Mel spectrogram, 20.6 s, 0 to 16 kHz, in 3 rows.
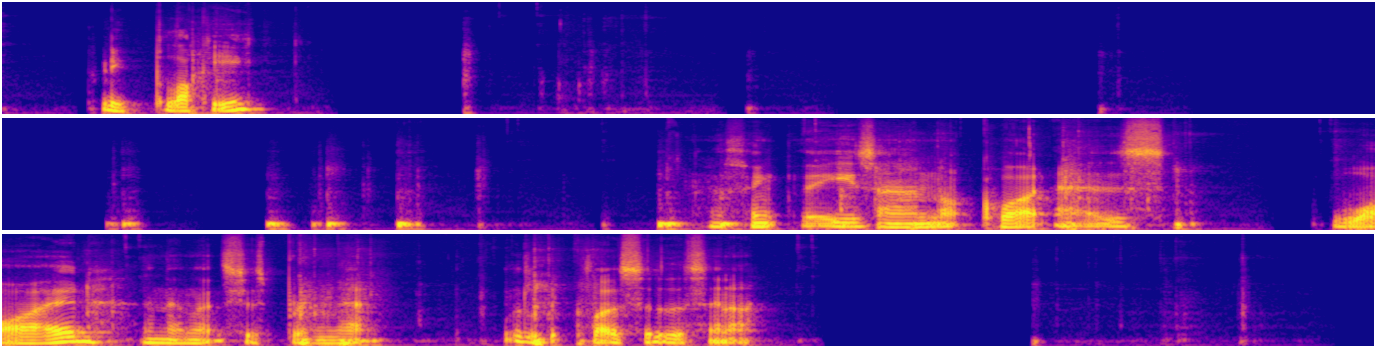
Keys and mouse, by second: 1.0 `, 2.3 1, 2.5 click, 2.9 s, 5.4 z, 7.6 middle click, 8.5 middle click, 9.2 3, 10.1 middle click, 10.8 shift+click, 11.2 s, 12.5 s, 14.1 3, 15.2 g, 16.4 g, 17.8 `, 18.9 ctrl+z, 19.5 Tab.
